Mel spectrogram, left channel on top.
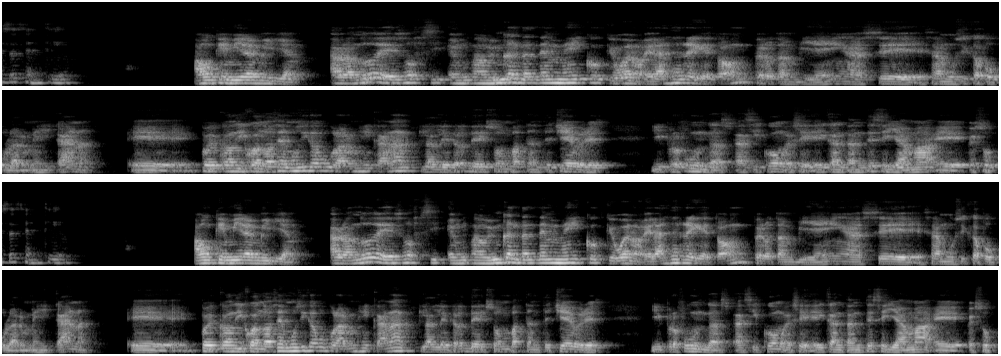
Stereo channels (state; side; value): normal; both; correlation 0.62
